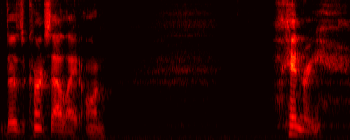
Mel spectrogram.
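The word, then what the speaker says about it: Henri: a current satellite on henry rhymes with does not rhyme with sandy andre so there's uh there's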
